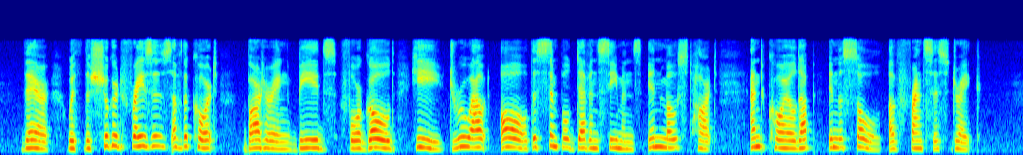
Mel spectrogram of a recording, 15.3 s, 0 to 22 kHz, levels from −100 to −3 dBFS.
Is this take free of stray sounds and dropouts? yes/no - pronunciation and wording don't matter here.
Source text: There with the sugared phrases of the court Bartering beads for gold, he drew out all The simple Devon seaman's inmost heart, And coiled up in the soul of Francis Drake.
yes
